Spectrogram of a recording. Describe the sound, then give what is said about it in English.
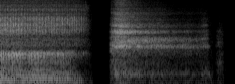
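A storyteller's voice mimics snoring: two long, breathy rasping snores separated by a short pause, fairly loud, ending with a tiny puff of breath. “And she'd rolled over onto her back, and she was snoring.”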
